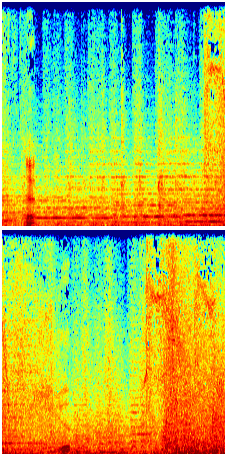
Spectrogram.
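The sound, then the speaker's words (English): Sci-fi explosions rumble on a starship bridge, with broad noisy blasts swelling around the middle and again near the end, laced with whooshing electronic tones and indistinct voices underneath. “Yeah, some good bridge explosions.”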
